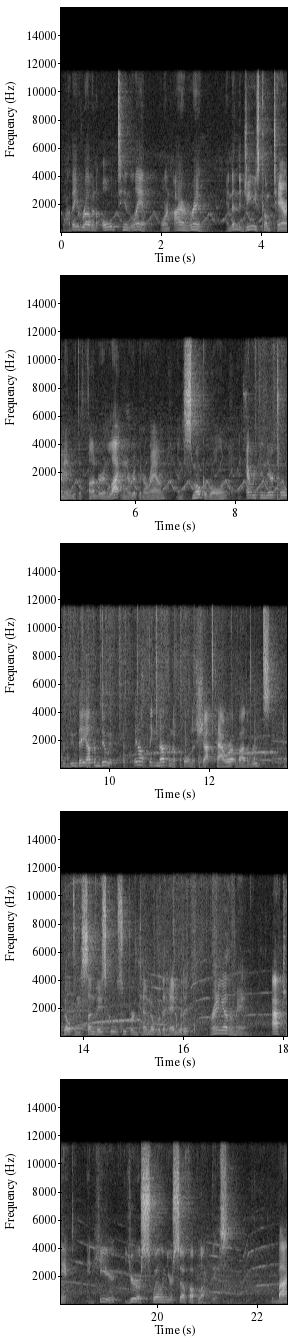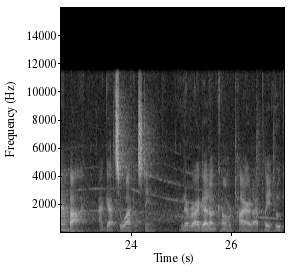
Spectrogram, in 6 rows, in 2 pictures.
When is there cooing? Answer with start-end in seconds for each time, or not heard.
not heard.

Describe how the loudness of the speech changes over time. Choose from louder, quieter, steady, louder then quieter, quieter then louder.
steady.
